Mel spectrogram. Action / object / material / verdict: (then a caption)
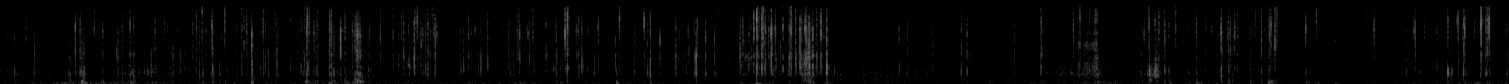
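scrape / cardboard box sealed in clear plastic film / plastic film / none. A small printed cardboard toy box (Marble Cube) sealed in clear plastic film is held in both hands while fingertips scratch, squeeze and crinkle the wrapping. The result is a dense run of quiet, bright crackles and rustles with no low end, swelling into louder bursts of crinkling around the middle and near the end.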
